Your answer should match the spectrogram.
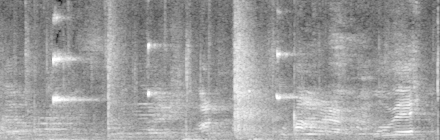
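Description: Badminton rally in a gymnasium: several sharp cracks of rackets striking the shuttlecock and short high squeaks of shoes on the wooden court floor, ringing in the hall. Players' voices come in near the end as the rally finishes.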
